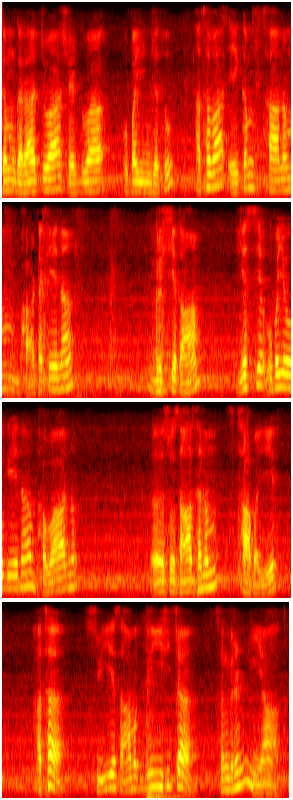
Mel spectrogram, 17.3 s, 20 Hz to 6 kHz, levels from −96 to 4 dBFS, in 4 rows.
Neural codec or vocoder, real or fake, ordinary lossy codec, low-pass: none; real; AAC, 24 kbps; 5.4 kHz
